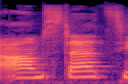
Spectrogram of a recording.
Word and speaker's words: Amstutz: And I'm Sandra Amstutz.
